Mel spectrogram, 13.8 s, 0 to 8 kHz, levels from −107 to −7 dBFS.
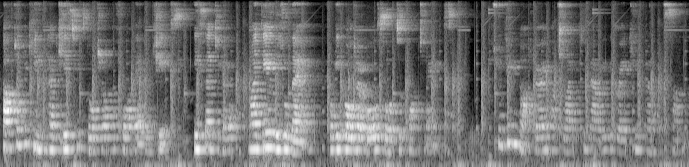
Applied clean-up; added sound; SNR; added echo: neural separator model SepFormer DNS4.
